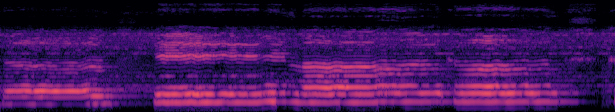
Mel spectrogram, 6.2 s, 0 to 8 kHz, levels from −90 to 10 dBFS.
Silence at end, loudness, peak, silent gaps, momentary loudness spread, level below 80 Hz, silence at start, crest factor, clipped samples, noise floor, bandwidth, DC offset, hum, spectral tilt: 0 s; -34 LUFS; -18 dBFS; none; 13 LU; -80 dBFS; 0 s; 16 dB; under 0.1%; -53 dBFS; 7.6 kHz; under 0.1%; none; -6 dB/octave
